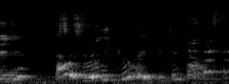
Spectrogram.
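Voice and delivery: astonished, very high, swooping surprised voice. Reacting to hearing the other speaker drew that cover: surprised. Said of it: "Why you sound so surprised?".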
